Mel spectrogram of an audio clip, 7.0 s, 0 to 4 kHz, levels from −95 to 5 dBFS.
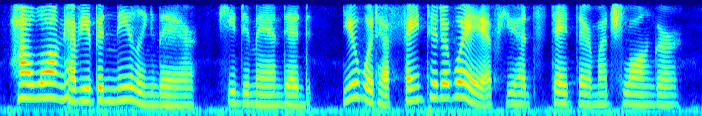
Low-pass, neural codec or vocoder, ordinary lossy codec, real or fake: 3.6 kHz; codec, 24 kHz, 1.2 kbps, DualCodec; AAC, 32 kbps; fake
